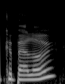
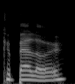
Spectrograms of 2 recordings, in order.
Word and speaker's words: Cabello: I think I said her name wrong. Cabello? What did I say? Yeah, I Love It by Camila Cabello.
